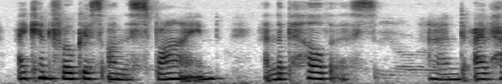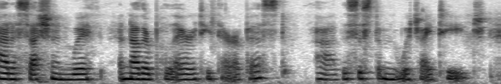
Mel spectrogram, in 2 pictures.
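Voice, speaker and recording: At a fairly slow pace, a woman speaks in a somewhat breathy, monotone and flat way. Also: medium pitch for a woman. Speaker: polarity therapist and vlogger. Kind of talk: personal video diary. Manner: careful enunciation.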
